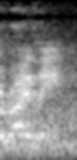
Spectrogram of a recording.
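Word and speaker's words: Ó Rahilly: Ronan, and I've heard Americans pronounce it O'Reilly. Yeah. It's spelled O, little accent, capital R-A-H-I-L-L-Y. And I heard him speak his name in court when they asked his surname, but he said it so quickly, it sounded like it sounded like a D, so it may just be like some weird, Irish pronunciation or something that I don't know about.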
